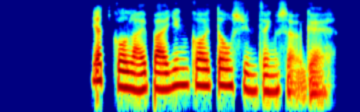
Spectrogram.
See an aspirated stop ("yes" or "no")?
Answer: no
